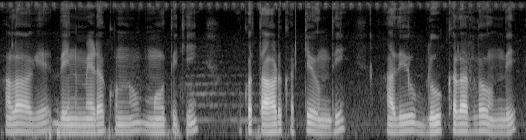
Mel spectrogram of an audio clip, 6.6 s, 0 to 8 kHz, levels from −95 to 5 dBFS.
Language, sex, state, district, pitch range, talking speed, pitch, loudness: Telugu, male, Telangana, Mahabubabad, 115-125 Hz, 120 wpm, 120 Hz, -23 LUFS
